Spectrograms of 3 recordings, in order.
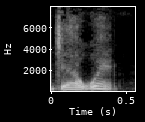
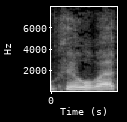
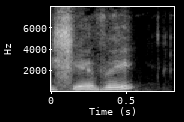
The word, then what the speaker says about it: Yahweh: Los que esperan en Jehová, o los que esperan en Yahweh. Yo por lo regular utilizo la pronunciación Yahweh. No me gusta la pronunciación Jehová que usa la Reina Valera, porque sé que es bastante incorrecta.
